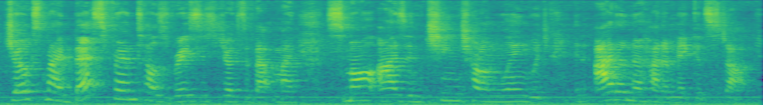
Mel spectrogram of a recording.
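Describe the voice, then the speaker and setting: Over music in the background, a woman with a very deep, low pitch speaks at a fairly quick pace. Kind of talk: slam poetry performance.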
